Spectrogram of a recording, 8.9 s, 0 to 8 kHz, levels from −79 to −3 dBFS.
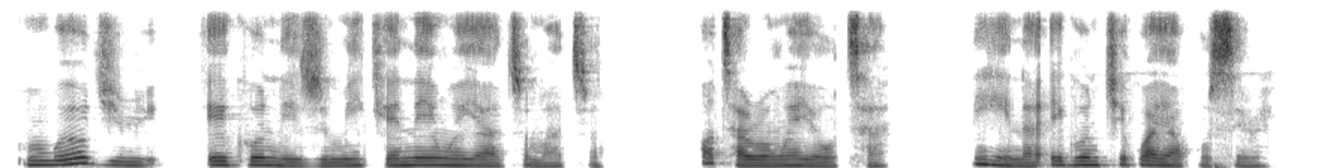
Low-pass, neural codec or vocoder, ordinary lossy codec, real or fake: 7.2 kHz; none; none; real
